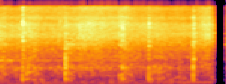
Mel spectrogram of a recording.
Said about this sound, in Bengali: এই যে চিংড়ি, ভালোভাবে ভেজে নেব।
